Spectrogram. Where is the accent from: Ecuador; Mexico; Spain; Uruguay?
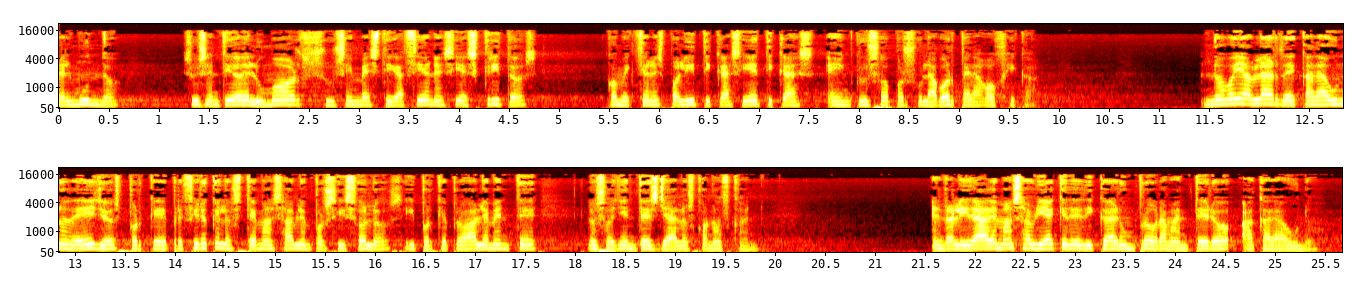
Spain; Madrid, Community of Madrid; moved away as an adult; now in London, United Kingdom; Me imagino que muchos de vosotros estáis escuchando el programa en directo en Madrid, mi ciudad natal. Os mando un saludo desde Londres, que es donde estoy grabando este programa y donde llevo viviendo un año y medio.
